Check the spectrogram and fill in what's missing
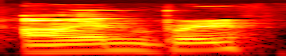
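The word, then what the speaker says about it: Irn-Bru: They have Urn Brew in Scotland, don't they? – They pronounce it Iron Brew. – Okay, my bad. – It's like a bastardization spelling of the word iron. – Iron Brew.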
